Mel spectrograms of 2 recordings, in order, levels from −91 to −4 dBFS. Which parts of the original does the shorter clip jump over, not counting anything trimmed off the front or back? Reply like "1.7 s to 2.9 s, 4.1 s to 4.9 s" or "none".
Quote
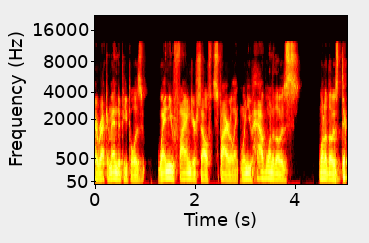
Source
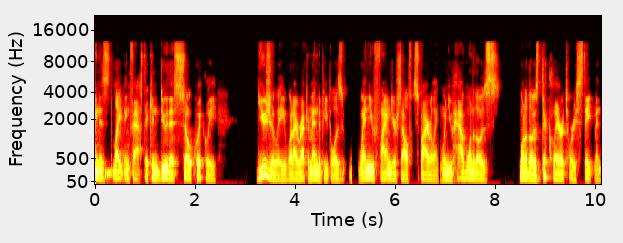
none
